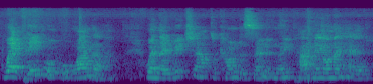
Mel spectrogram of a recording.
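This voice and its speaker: A woman performing a spoken-word poem live, defiant, crude and emphatic, now and then rising to shouts. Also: mid-range voice, fairly even intonation, normal speed, recorded from a distance, a little hiss or hum. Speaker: poet. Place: live event venue. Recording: echoey room, mic from afar.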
